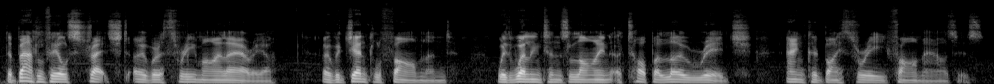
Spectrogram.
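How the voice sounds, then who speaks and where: A man's voice: on the low side, a little slow, no echo. A man reading scripted narration for a historical documentary.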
